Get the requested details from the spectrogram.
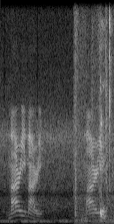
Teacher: you'll notice unlike um Spanish it is a soft R sound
